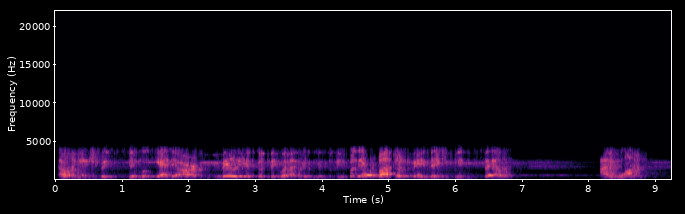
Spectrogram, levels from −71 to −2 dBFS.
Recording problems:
garbled, watery; badly; nothing above 4 kHz
thin; very; fading below 400 Hz
echo of what is said; noticeable; throughout; 310 ms later, 15 dB below the speech
room echo; slight; dies away in 0.5 s
off-mic speech; somewhat distant

